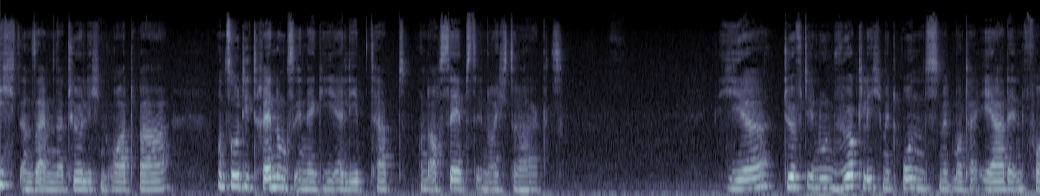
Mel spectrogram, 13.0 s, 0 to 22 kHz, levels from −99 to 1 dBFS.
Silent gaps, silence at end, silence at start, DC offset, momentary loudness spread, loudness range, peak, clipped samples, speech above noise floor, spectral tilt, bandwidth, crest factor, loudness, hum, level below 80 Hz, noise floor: none; 0 s; 0 s; under 0.1%; 12 LU; 7 LU; -18 dBFS; under 0.1%; 24 dB; -5.5 dB/octave; 16 kHz; 20 dB; -37 LUFS; none; -58 dBFS; -61 dBFS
